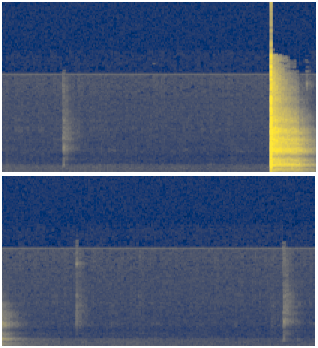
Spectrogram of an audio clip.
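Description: A single shot from a Smith & Wesson Governor revolver firing Federal American Eagle ammunition, about three and a half seconds in. It is loud and sharp, and its echo dies away in under a second.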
